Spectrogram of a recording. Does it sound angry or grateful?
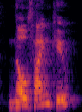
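angry. It sounds like an angry, dismissive refusal.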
